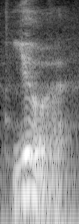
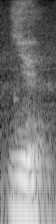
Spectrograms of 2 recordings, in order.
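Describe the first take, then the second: First: The word is said fully with a clear vowel. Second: The word is said quickly with a weak vowel. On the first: "in its strong form would be pronounced as your" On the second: "in its weak form it would be pronounced as y"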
